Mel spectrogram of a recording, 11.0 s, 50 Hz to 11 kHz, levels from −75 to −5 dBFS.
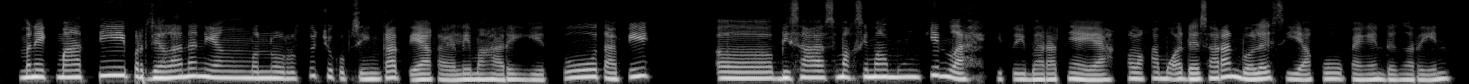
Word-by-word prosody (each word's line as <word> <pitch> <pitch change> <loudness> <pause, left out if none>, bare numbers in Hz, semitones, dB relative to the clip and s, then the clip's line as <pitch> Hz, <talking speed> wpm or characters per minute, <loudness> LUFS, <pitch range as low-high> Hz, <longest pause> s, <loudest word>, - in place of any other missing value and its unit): menikmati 245 +5 +2
perjalanan 240 +2 +3
yang 230 -3 +2
menurutku 215 +3 0
cukup 205 -7 -8
singkat 190 +4 -1
ya 175 +2 0
kayak 165 -1 -2
5 175 +1 +2
hari 175 0 +1 0.2
gitu, 235 +8 -1
tapi, 250 +6 -1 0.5
eee, 205 0 +1
bisa 230 +3 +1
semaksimal 245 +1 +2
mungkinlah 245 -4 +1 0.2
gitu 185 -1 -12
ibaratnya 175 +2 0
ya? 165 0 +1
Kalau 200 -1 -1
kamu 195 -2 -2
ada 185 - +1
saran 240 +5 +1
boleh 190 -2 +3
sih 180 -3 -4
aku 185 +2 -3
pengen 175 0 0
dengerin. 165 +2 -1
205 Hz, 150 wpm, -23 LUFS, 180-240 Hz, 0.5 s, perjalanan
